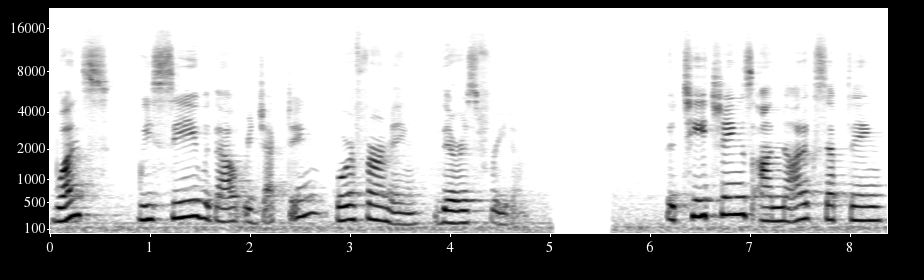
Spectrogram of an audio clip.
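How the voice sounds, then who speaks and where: A woman's voice: mid-range voice, animated, slow, a little hiss or hum. A middle-aged woman from New York with a New York accent, giving a conversational dharma talk as a teacher, telling stories with light laughs. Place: meditation hall talk.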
